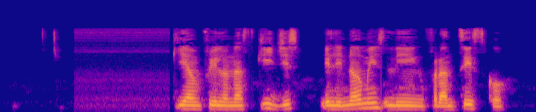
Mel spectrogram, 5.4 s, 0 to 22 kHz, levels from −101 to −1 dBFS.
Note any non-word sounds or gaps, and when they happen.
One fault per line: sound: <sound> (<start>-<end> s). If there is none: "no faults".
no faults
